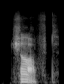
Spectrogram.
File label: "chuffed", American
